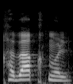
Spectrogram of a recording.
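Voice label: "qabaq" plural, Archi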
